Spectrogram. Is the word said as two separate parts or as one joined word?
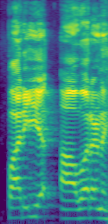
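two parts. It is said slowly with the two parts separated. The sounds stay apart, so no sandhi change happens. "अलग अलग करेंगे और शीघ्रता से नहीं करेंगे"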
